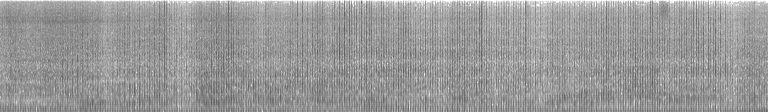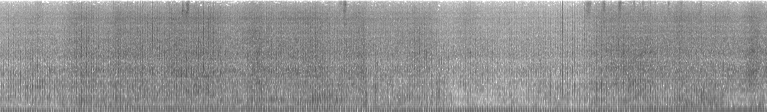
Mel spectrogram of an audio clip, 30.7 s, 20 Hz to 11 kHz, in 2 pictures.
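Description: Bell Boeing MV-22 Osprey tiltrotor flying low in helicopter mode, its two proprotors and turboshaft engines running loud and steady with a heavy low rumble.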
